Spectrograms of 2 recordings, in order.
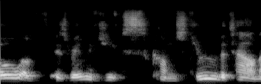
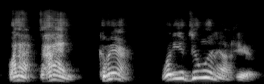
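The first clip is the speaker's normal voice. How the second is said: higher urgent call from the doorway; higher shopkeeper voice calling out; shopkeeper calling over; 8 semitones higher than usual. Retold or imitated. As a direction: beckon the kid inside, higher. Shopkeeper calls him in.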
